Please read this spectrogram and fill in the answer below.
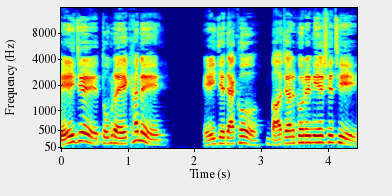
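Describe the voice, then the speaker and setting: In a put-on character voice, a man sounds gruff and fairly high in pitch. His intonation is lively, his loudness very even, and his pace fairly slow. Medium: cartoon. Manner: gruff, impatient.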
